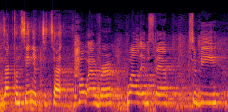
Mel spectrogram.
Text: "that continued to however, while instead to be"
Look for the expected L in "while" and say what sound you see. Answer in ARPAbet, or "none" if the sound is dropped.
L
